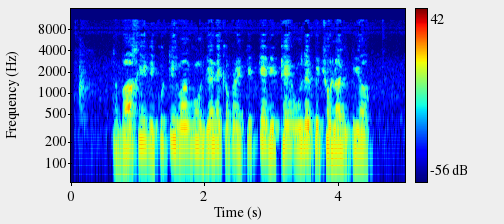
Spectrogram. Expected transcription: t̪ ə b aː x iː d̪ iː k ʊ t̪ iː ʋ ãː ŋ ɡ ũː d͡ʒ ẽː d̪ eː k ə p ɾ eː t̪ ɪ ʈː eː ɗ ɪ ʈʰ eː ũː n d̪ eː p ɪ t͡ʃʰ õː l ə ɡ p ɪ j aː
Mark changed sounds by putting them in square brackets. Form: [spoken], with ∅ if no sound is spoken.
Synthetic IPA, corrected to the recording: t̪ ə b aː x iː d̪ iː k ʊ t̪ iː ʋ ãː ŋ ɡ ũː d͡ʒ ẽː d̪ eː k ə p [ɽ] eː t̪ ɪ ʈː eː ɗ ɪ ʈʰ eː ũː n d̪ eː p ɪ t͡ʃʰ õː l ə ɡ p ɪ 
